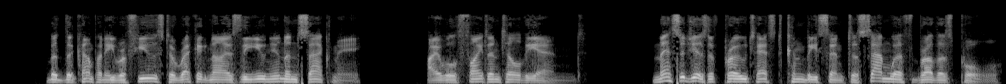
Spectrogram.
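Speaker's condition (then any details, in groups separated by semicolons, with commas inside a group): No condition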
